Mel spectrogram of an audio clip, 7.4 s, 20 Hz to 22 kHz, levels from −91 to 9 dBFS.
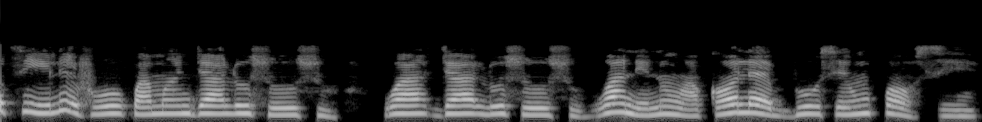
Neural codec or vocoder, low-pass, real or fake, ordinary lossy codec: none; 5.4 kHz; real; none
